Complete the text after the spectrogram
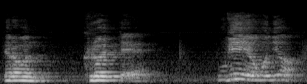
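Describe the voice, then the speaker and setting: A male pastor preaching a sermon with emphatic rises on repeated lists, dropping low and soft on key words. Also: measured pace. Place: church sanctuary. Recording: echoey church room from a distance, faint background hiss.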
